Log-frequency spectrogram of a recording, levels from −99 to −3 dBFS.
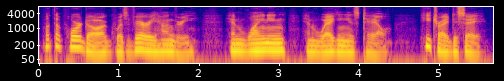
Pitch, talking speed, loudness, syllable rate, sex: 105 Hz, 180 wpm, -16 LUFS, 4.7 syllables/s, male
